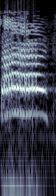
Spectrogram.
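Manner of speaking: sudden high yelp of fright; mock scream. Preacher imitates terrified disciples, high yelp. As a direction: cry out like a scared fisherman.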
